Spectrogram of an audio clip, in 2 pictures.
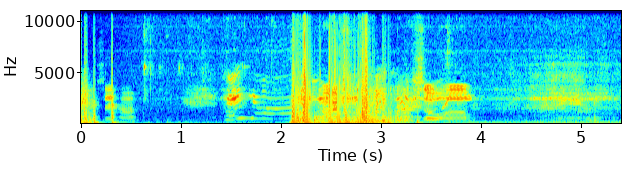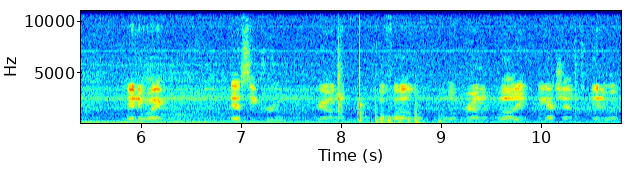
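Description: Loud rumbling handling noise on the camera microphone as the camera is moved, once at the start and again about two seconds in, followed by a steady low hum with faint voices talking at a distance.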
